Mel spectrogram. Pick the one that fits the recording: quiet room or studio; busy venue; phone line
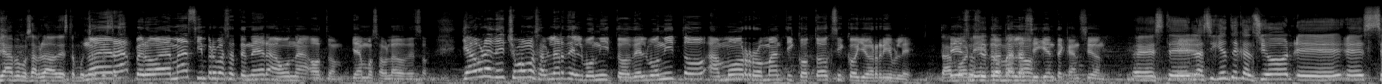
busy venue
